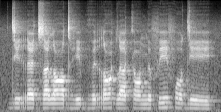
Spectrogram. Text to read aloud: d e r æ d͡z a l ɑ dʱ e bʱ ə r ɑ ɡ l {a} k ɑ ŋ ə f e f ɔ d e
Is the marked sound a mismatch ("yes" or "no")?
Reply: no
